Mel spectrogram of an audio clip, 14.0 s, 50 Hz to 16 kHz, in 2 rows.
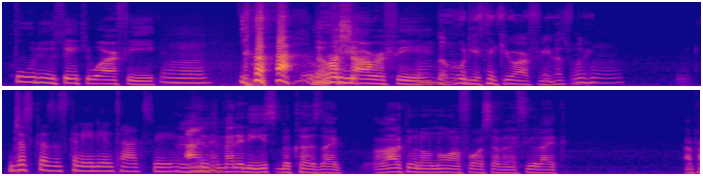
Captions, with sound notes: Who do you think you are fee? - Mm-hmm. (laughs) - The rush hour fee. - The who do you think you are fee? That's funny. - Just cause it's Canadian tax fee. - And amenities because like, a lot of people don't know on Hwy 407, if you like I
